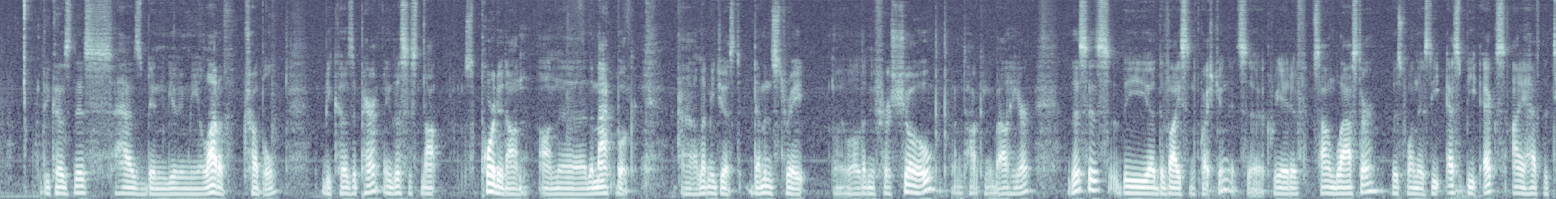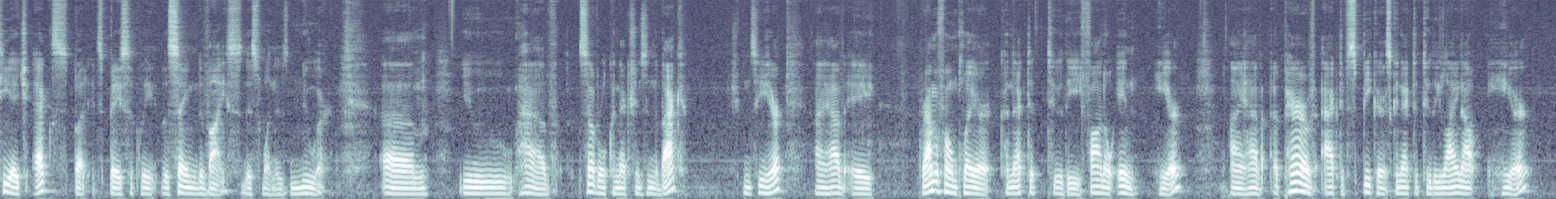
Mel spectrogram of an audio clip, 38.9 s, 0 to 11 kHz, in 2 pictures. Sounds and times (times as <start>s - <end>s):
Inside, small room: 0.0s - 38.9s
Speech: 0.3s - 23.6s, 24.2s - 30.4s, 31.0s - 38.6s.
